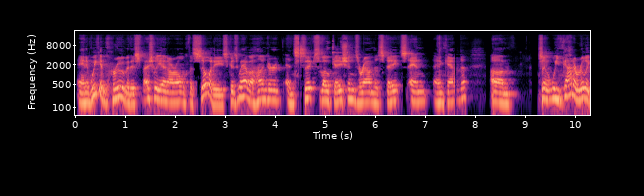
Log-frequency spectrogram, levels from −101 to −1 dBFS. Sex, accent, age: male, American, 50-69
